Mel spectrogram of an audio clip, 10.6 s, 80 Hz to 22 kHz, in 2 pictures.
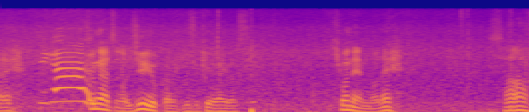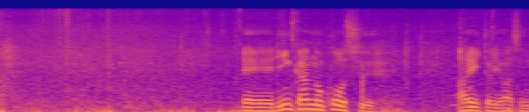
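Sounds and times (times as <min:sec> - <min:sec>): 
speech: 0:00.0 - 0:02.6, 0:03.4 - 0:04.1, 0:05.0 - 0:05.5, 0:07.7 - 0:10.5
distant tree leaves rustling in wind on a forest trail: 0:00.0 - 0:10.5.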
